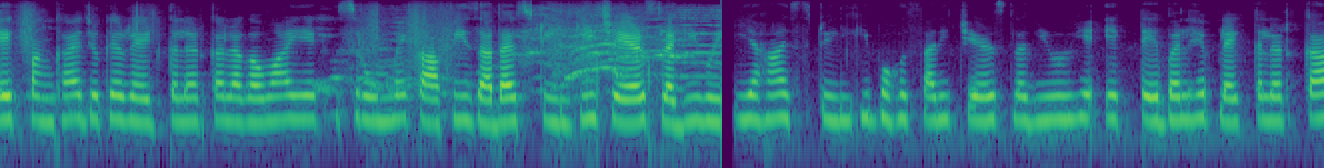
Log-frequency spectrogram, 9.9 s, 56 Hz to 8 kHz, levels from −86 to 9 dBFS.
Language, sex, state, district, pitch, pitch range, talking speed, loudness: Hindi, female, Punjab, Pathankot, 235 Hz, 225-240 Hz, 225 wpm, -18 LUFS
